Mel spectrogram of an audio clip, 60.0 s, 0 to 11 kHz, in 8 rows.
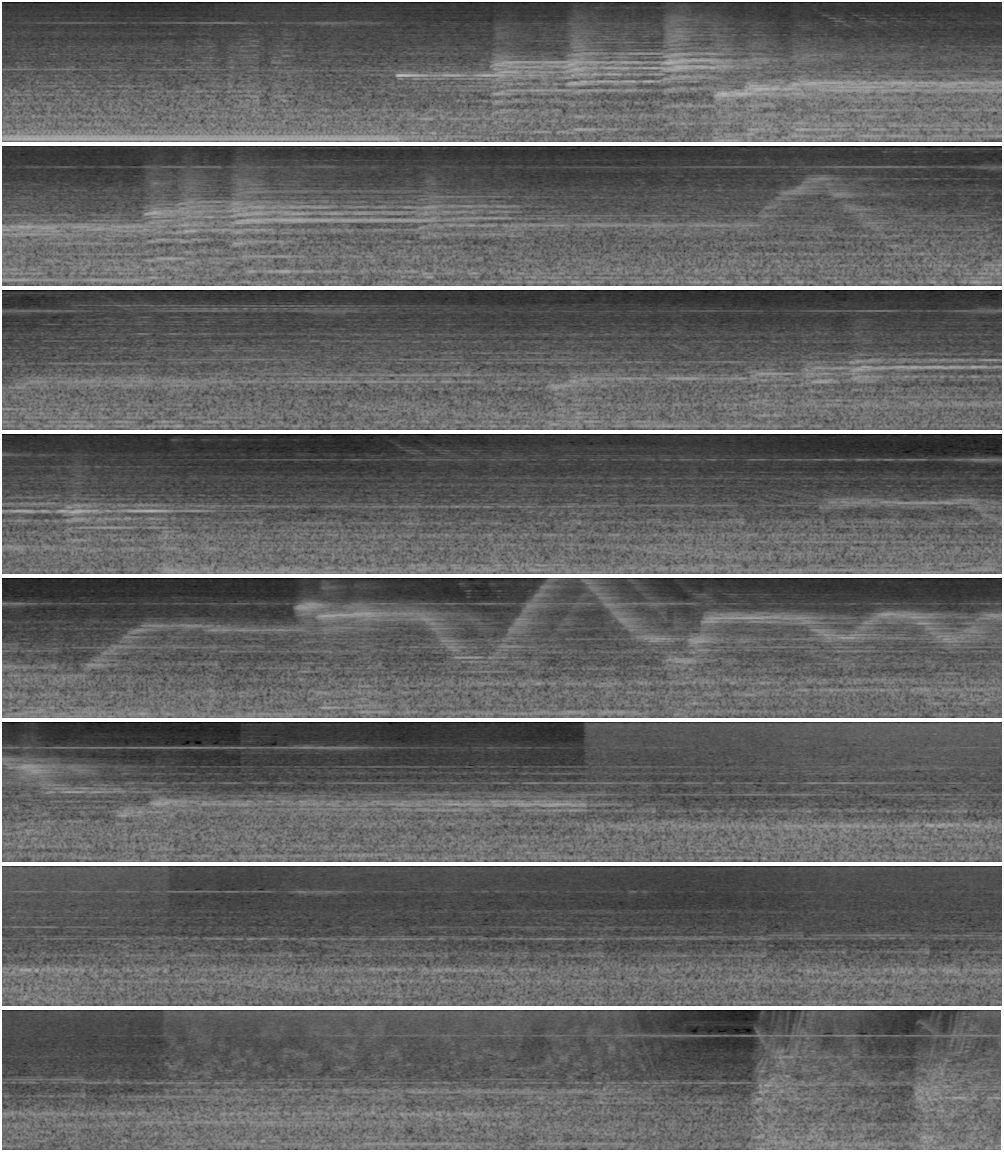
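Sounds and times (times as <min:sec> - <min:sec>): experimental synthesizer music: 0:29.8 - 0:39.9, 0:41.8 - 0:59.9.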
